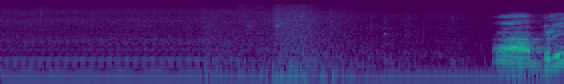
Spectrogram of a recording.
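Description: A motorcycle crashes into a car with a thud.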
